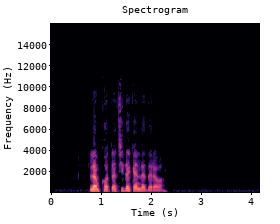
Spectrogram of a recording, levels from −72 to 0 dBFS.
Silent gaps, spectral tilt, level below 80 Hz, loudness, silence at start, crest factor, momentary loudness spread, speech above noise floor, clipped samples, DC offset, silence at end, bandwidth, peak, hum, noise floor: none; -6.5 dB/octave; -70 dBFS; -22 LUFS; 0.8 s; 24 dB; 15 LU; 44 dB; under 0.1%; under 0.1%; 1.85 s; 11 kHz; -2 dBFS; none; -66 dBFS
